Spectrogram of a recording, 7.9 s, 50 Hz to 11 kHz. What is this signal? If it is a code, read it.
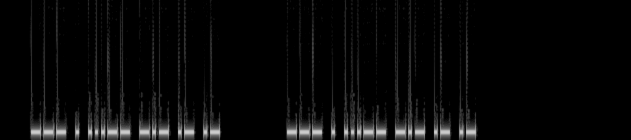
Morse code, heard as a keyed tone, about 30 wpm, 700 Hz. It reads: OE3KAA OE3KAA
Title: DXCC-100 Call Signs - 6 Characters - Repeated 2x - 30wpm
